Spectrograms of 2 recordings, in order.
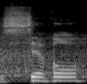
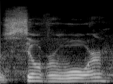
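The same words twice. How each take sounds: First: Said in the usual way. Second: "Silver War" said for civil war, with a clear S and an L; mispronounced civil. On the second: Shown as a demonstration. Comic telling his own mispronunciation, "Silver War". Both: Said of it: "that's how I say it".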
